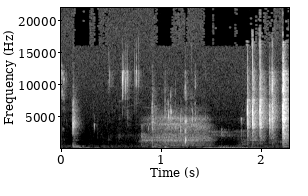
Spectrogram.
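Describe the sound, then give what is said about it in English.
Peeling a price tag sticker off an object: a faint, crackly tearing rasp in the middle, with small clicks and taps on either side. “Let me peel it. It's got a fucking price tag on it.”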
